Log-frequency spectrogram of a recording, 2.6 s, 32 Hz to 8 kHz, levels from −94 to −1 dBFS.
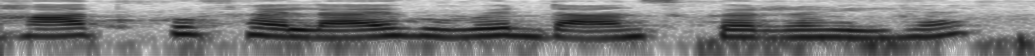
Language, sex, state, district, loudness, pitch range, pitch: Hindi, female, Uttar Pradesh, Lucknow, -15 LUFS, 210-245 Hz, 225 Hz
